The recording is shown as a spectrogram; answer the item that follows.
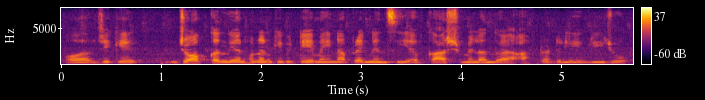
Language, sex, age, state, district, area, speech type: Sindhi, female, 45-60, Uttar Pradesh, Lucknow, rural, spontaneous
